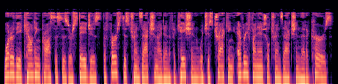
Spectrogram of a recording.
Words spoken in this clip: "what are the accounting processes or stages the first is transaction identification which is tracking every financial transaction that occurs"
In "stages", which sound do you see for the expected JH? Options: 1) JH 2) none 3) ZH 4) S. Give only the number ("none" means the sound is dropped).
1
